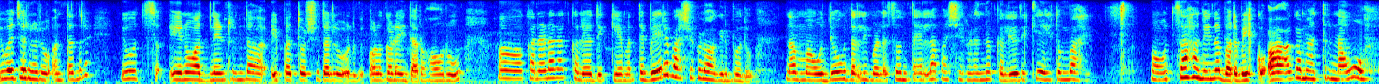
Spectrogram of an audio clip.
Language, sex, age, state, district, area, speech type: Kannada, female, 18-30, Karnataka, Kolar, rural, spontaneous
